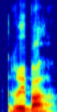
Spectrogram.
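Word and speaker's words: рыба: Stress is on the first syllable. Riba.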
